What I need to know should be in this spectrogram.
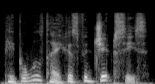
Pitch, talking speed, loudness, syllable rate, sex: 130 Hz, 230 wpm, -17 LUFS, 5.6 syllables/s, male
